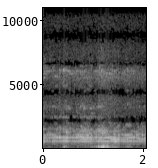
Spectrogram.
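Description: Faint rustling and handling of a cotton bed sheet being folded by hand, with a few soft low knocks.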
